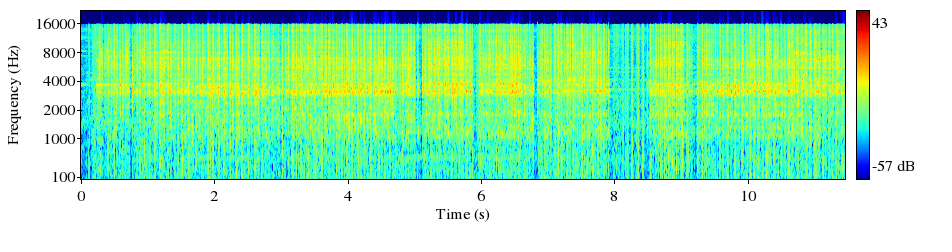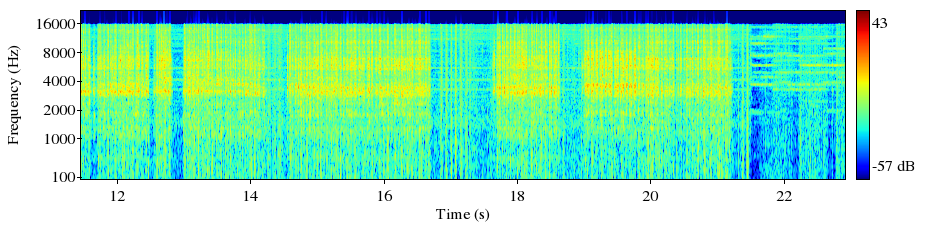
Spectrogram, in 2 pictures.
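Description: Wooden plank tabletop being sanded: a loud, steady scratchy hiss of abrasive on wood, broken by a few short pauses and stopping shortly before the end.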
